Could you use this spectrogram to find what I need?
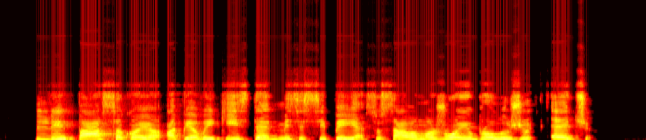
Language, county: Lithuanian, Utena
